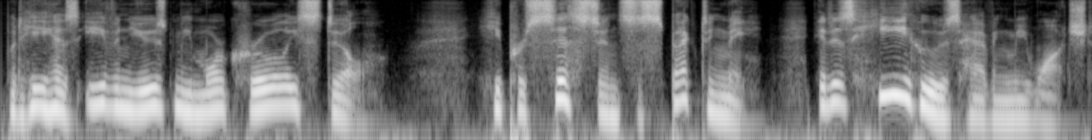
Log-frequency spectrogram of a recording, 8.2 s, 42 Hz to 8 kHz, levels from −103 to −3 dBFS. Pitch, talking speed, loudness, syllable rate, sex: 120 Hz, 160 wpm, -19 LUFS, 4.0 syllables/s, male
